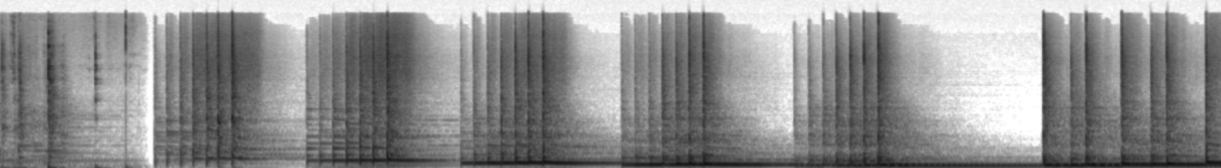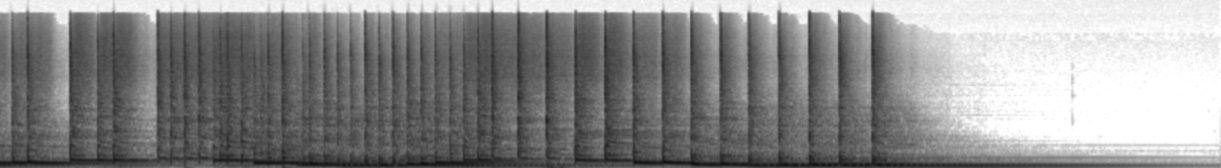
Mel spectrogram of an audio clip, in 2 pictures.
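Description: TAMA Superstar Classic thin maple toms, with no dampening, struck in turn from the highest rack tom down to the lowest floor tom. Then come quick fills that run from high to low several times, with the last floor-tom note ringing out and fading near the end. The snare wires are engaged throughout.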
